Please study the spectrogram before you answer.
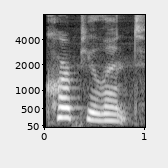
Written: corpulent

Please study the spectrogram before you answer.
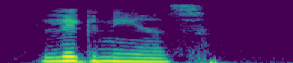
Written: ligneous

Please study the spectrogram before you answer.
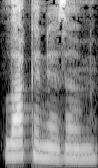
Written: laconism

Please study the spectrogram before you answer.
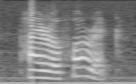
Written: pyrophoric

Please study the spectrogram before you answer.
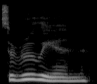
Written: cerulean

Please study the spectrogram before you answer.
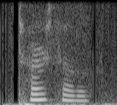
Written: tercel

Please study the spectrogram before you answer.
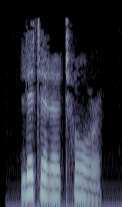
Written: litterateur

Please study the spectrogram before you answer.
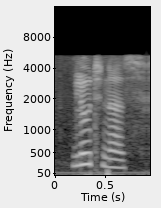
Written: glutinous

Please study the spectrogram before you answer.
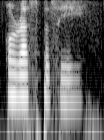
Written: haruspicy

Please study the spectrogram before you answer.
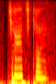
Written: tchotchke

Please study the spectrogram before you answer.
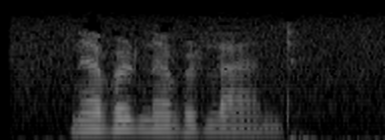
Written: never-never land

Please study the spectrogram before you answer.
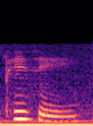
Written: specie

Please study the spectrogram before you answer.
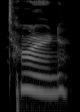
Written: tarn

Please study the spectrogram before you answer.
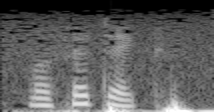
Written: mephitic

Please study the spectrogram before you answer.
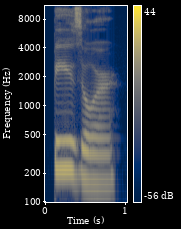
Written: bezoar

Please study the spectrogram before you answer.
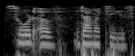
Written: sword of damocles

